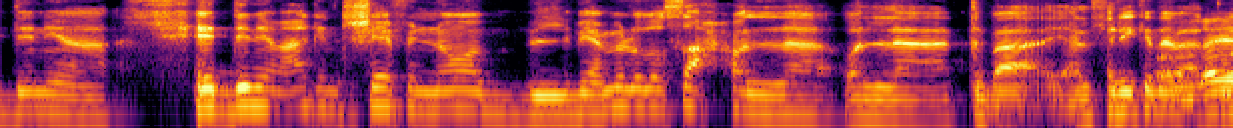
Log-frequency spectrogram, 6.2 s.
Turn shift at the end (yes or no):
yes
